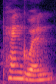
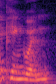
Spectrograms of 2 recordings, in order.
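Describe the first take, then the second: First: "penguin" with an E in the first syllable, pengwin; pengwin pronunciation. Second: "penguin" with an I in the first syllable, pingwin; pingwin pronunciation. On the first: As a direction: say "penguin" as PENG-win. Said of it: "But I also say penguin". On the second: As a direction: say "penguin" as PING-win. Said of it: "Not penguin". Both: Shown as a demonstration.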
